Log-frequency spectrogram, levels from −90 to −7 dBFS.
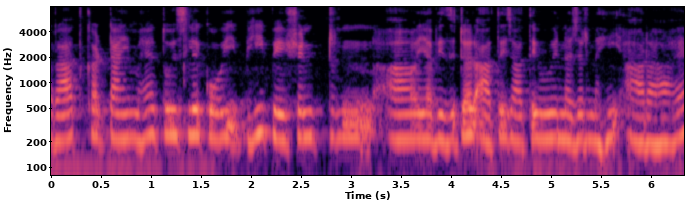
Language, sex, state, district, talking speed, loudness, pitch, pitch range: Hindi, female, Jharkhand, Sahebganj, 190 wpm, -34 LUFS, 215 Hz, 210-230 Hz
